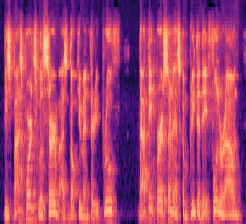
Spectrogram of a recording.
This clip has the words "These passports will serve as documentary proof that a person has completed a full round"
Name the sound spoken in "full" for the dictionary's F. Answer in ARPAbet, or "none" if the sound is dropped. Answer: F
